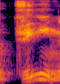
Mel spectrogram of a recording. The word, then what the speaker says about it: Jin: Or Gene, as I have now discovered is the correct pronunciation for his name.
